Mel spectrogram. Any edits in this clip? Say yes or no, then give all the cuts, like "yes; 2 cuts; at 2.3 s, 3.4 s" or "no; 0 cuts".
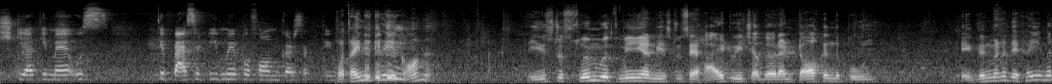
yes; 1 cut; at 3.2 s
